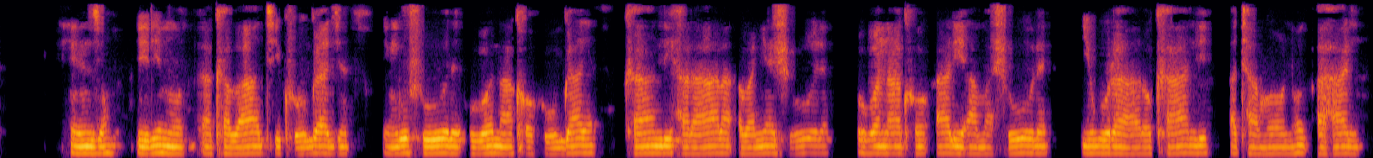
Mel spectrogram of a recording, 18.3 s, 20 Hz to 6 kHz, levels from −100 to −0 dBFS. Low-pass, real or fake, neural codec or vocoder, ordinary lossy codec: 5.4 kHz; fake; codec, 16 kHz in and 24 kHz out, 1 kbps, XY-Tokenizer; AAC, 24 kbps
